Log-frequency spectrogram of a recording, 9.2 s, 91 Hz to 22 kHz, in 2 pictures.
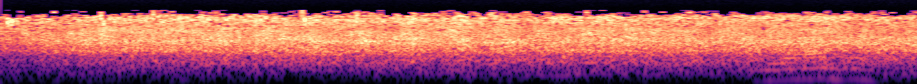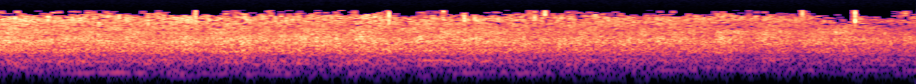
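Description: A crowd claps in a dense, steady round of applause at a ceremony in the municipal legislature of Sarandi marking 10 years of SGI Day, holding at an even loudness for about nine seconds before easing slightly at the end.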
